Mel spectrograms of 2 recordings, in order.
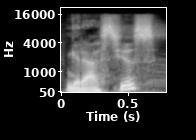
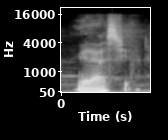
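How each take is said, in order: First: The final s sound is pronounced. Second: The final s sound is dropped.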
